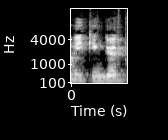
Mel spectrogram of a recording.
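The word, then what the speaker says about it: Víkingur: Eh, men la meg høre deg si hva, hvordan skal det lagnavnet deres egentlig uttales? – Vortjingur. – Ja, ikke sant? Men vikingur er også fint.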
